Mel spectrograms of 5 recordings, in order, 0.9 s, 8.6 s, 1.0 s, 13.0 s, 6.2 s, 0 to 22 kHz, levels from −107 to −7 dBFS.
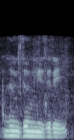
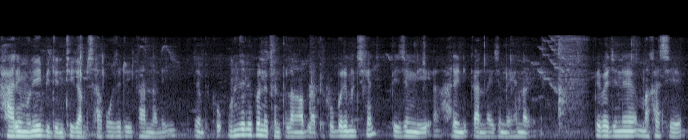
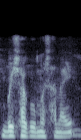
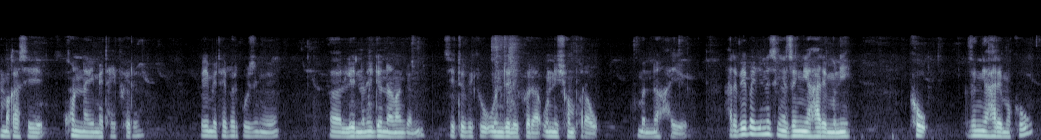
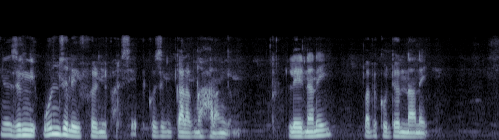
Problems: none marked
